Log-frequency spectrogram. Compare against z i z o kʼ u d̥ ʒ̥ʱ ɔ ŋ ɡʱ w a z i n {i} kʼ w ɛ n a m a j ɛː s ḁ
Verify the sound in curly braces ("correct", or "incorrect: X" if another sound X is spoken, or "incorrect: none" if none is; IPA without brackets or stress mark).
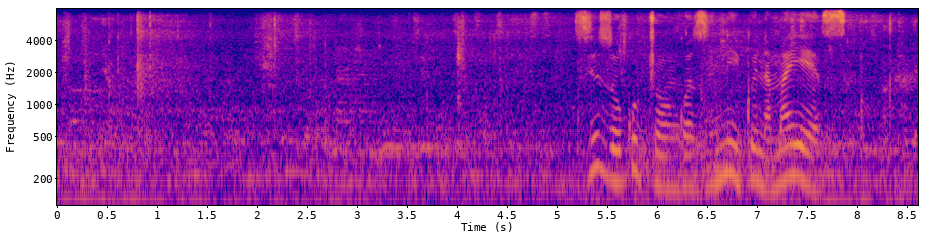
correct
